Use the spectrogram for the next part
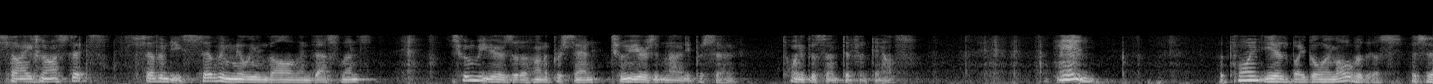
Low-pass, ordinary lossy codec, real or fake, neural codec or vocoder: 7.2 kHz; AAC, 16 kbps; fake; codec, 16 kHz, 1 kbps, FunCodec, trained on Chinese and English, 50 frames a second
